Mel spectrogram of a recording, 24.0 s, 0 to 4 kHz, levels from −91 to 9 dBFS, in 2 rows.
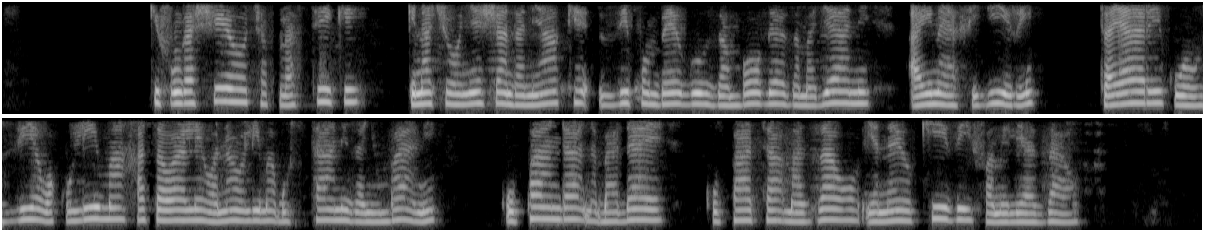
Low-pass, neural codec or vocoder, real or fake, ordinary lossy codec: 3.6 kHz; none; real; AAC, 24 kbps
